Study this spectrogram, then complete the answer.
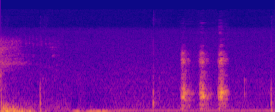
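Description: A Minecraft chicken clucks in a private multiplayer server, giving a few short, clipped clucks near the end over a low game hum, following a brief sound at the start.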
